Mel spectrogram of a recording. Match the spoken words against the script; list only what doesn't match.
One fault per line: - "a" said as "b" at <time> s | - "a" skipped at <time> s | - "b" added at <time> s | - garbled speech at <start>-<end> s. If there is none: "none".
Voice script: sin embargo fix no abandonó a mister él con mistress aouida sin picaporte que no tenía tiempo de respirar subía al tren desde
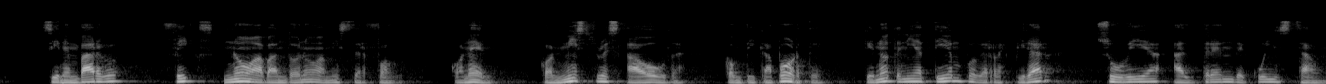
- "fogg con" added at 3.7 s
- "sin" said as "con" at 7.2 s
- "desde" said as "de" at 12.3 s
